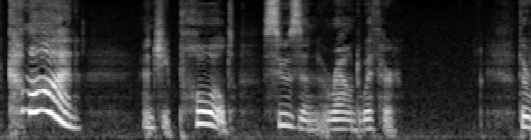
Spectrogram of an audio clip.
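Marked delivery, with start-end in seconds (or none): 0.1-0.8 high, loud urging; urgent girl. A narrator's reading. Lucy pulling her sister round, urgent cry. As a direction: call out insistently, pitched high. Lucy urges Susan to turn.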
